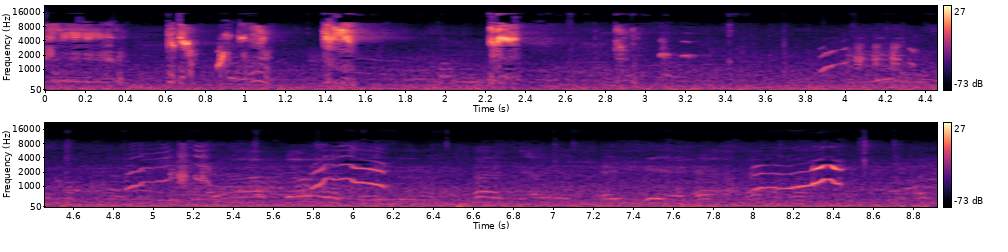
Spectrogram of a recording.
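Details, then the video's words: A baby macaque in the wild, bullied by its mother, gives several loud harsh screams early on, then a series of softer rising and falling tonal whimpers, each a short wavering wail repeated roughly every second. "The baby monkey was bullied by the mother monkey and cried loudly"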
